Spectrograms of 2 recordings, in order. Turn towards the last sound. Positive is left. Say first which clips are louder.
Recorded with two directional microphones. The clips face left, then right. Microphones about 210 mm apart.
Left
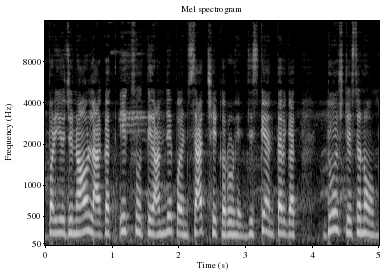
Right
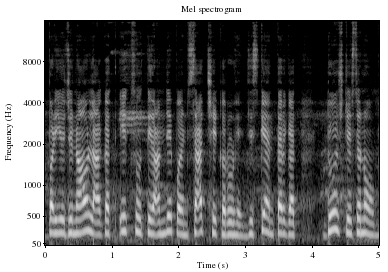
# right 3 dB
turn(degrees=-35)  # may be behind; listen again after turning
